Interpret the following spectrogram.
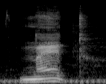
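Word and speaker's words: knee: जी silent, N के पहले आया हुआ जी प्रायः साइलेंट होता है, जैसे डिजाइन, रचना, रिजाइन, त्यागपत्र, नेट, पिस्सू, साइन, चिन्ह। एच साइलेंट, एच के पश्चात ओ होने पर एच साइलेंट होता है, जैसे ऑनर, सम्मान, ऑनेस्ट, ईमानदार।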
